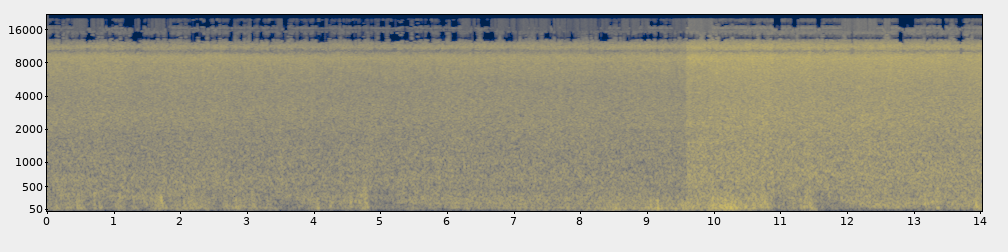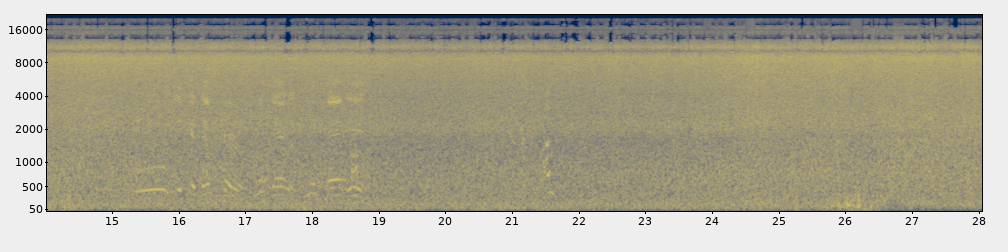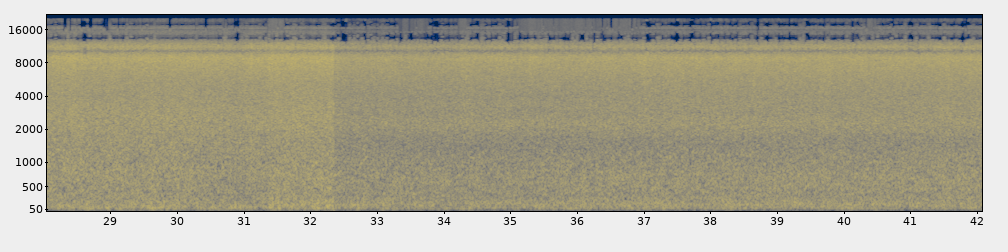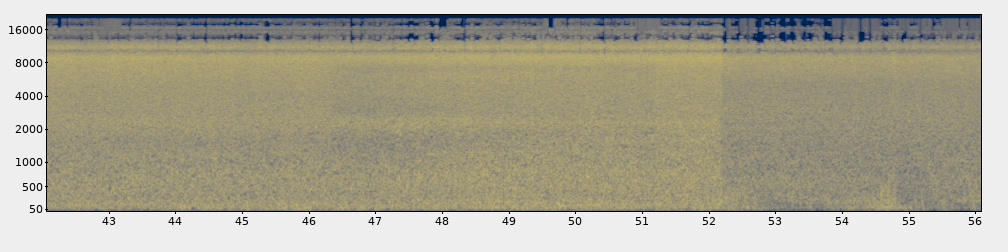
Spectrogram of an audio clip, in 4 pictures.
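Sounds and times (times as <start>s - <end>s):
river rapids rushing: 0.0s - 56.0s.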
